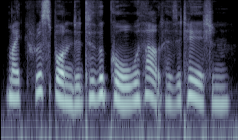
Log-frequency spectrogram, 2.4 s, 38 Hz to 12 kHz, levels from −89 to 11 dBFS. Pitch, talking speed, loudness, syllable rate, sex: 200 Hz, 175 wpm, -20 LUFS, 5.8 syllables/s, female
